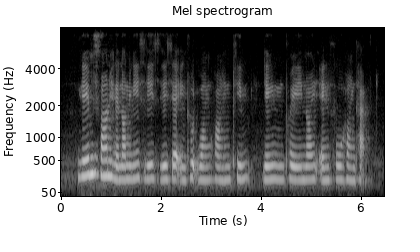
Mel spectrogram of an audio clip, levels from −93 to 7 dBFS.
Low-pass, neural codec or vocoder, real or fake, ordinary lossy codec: 7.2 kHz; autoencoder, 22.05 kHz, a latent of 192 numbers a frame, VITS, trained on one speaker; fake; Opus, 32 kbps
